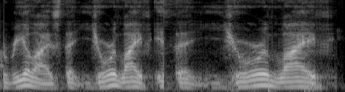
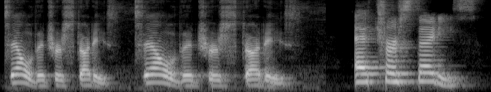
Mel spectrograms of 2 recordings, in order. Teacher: O T e o Y interagiram e viraram um som de ch.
